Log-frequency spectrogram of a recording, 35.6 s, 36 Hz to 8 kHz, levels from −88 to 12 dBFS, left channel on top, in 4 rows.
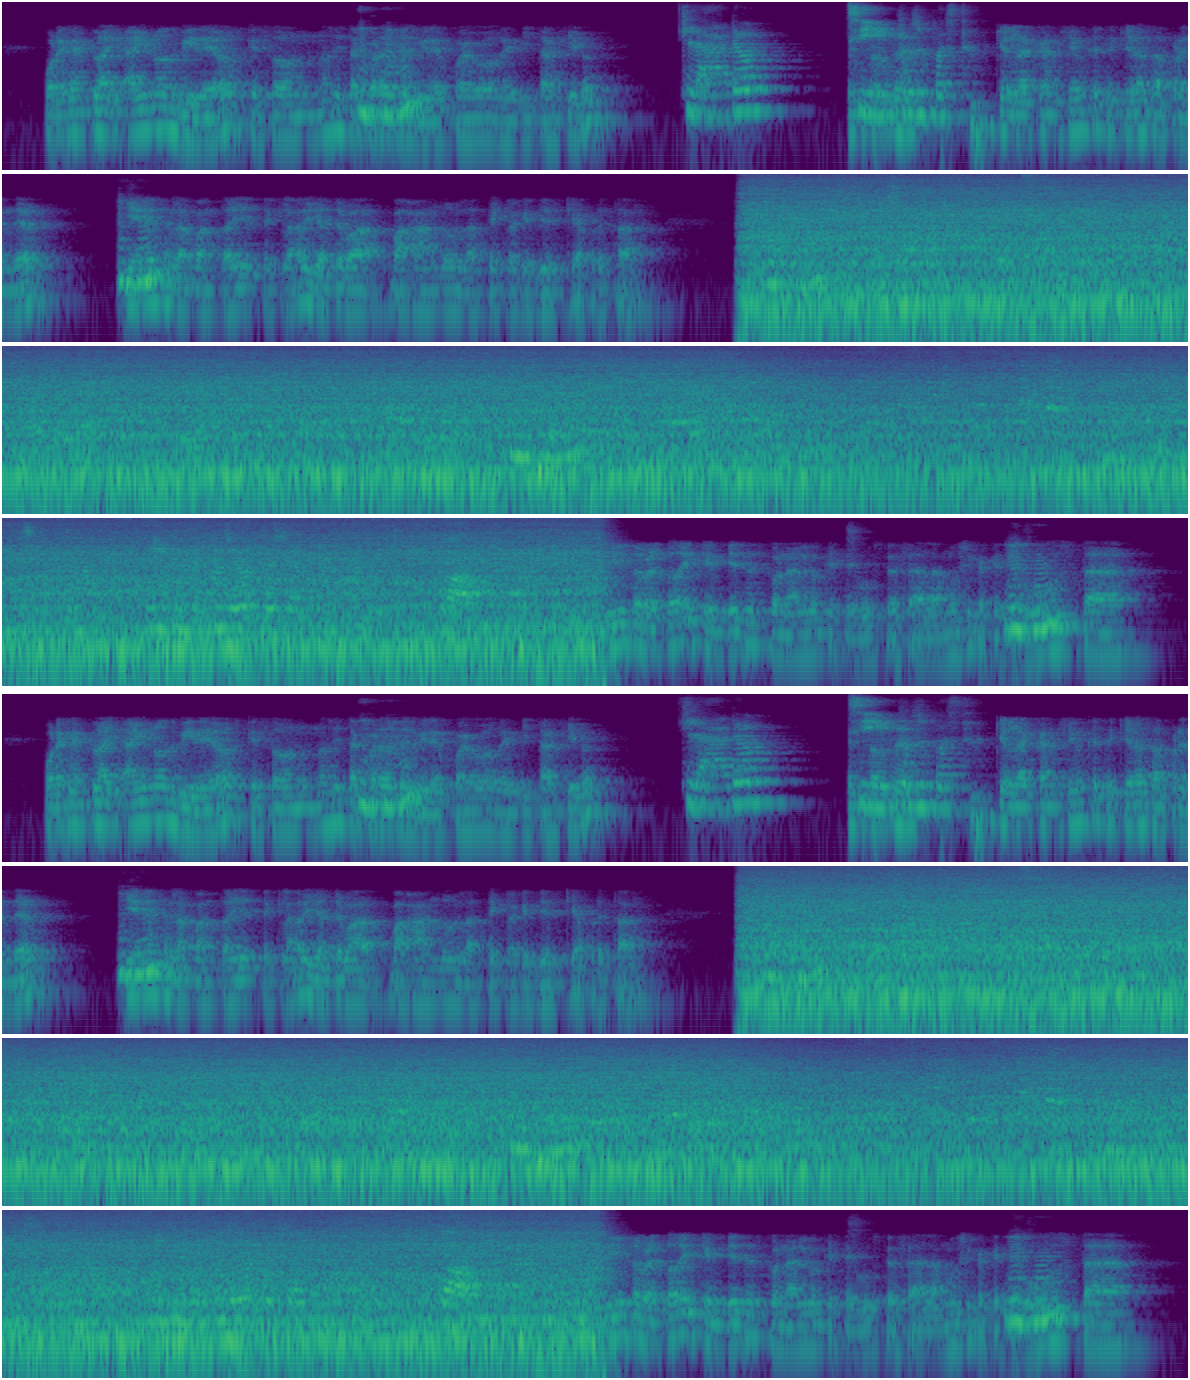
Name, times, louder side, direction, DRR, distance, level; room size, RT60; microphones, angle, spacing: voice 1, 0.3-4.5 6.3-6.9 7.5-9.2 9.8-13.7 15.4-15.8 16.3-17.3 17.8-22.5 22.9-24.9 26.8-27.0 28.0-28.1 30.5-35.2, equal, 20° right, 0 dB, 0.3 m, -37 dB
voice 2, 2.7-3.1 5.1-5.7 6.3-7.1 9.8-10.0 14.6-15.1 15.5-15.9 21.6-22.2 26.0-27.4 27.7-29.8 34.2-34.6, left 1 dB, 45° left, -1 dB, 0.6 m, -30 dB
sound 1, 14.4-31.2, right 1 dB, 65° right, 0.8 m, -25 dB
2.8 x 2.0 x 2.6 m, 0.64 s
head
